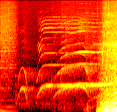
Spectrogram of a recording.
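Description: Faint electronic tones sweeping up and down in several overlapping arcs, each rising and then falling in pitch, beginning about half a second in after the music cuts off abruptly.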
